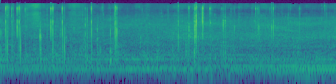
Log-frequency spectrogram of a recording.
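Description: A fishing kayak moving on open water: a steady low hum with wind buffeting the microphone, and many scattered sharp ticks.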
